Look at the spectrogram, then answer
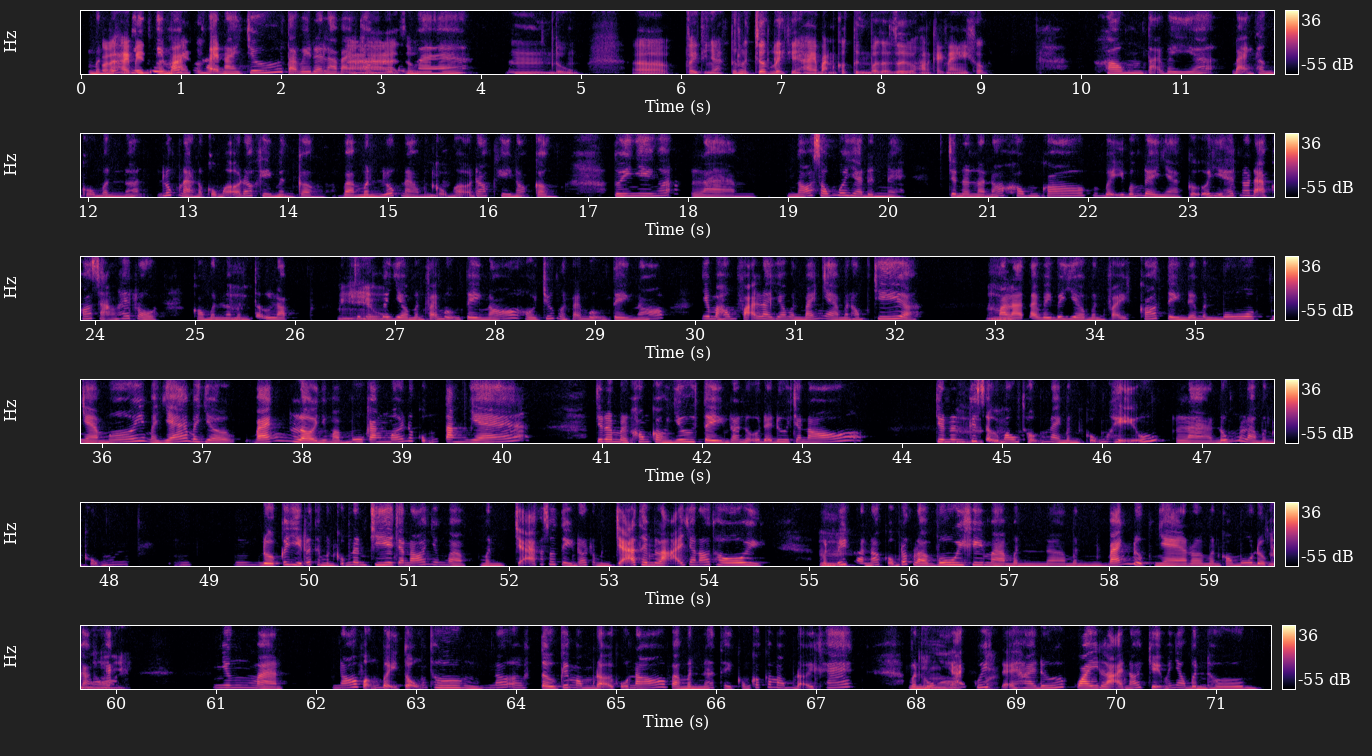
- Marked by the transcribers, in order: static; distorted speech; tapping; other background noise
- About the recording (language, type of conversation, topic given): Vietnamese, advice, Làm sao để giữ bình tĩnh khi mâu thuẫn với bạn thân để không làm tổn thương nhau?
